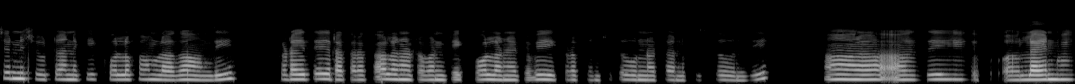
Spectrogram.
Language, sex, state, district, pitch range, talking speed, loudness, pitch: Telugu, female, Andhra Pradesh, Chittoor, 210-230 Hz, 105 wpm, -26 LUFS, 225 Hz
